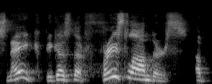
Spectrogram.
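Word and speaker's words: Sneek: a uh if it's spelled s-n-e-k but it's pronounced snake because they're free slanders up there and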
